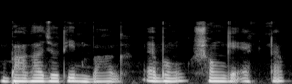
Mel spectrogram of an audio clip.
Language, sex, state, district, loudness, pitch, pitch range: Bengali, male, Tripura, West Tripura, -14 LUFS, 145 Hz, 145-150 Hz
